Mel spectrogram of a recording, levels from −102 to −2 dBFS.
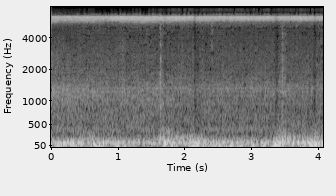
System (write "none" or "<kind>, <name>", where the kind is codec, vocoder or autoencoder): vocoder, Vocos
